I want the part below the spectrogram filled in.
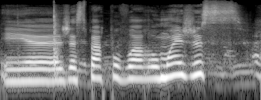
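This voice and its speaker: Against noticeable background noise, a woman speaks with a fairly high pitch and ordinary pitch variation. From Quebec, Montreal. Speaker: youth ambassador. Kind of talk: interview testimony.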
